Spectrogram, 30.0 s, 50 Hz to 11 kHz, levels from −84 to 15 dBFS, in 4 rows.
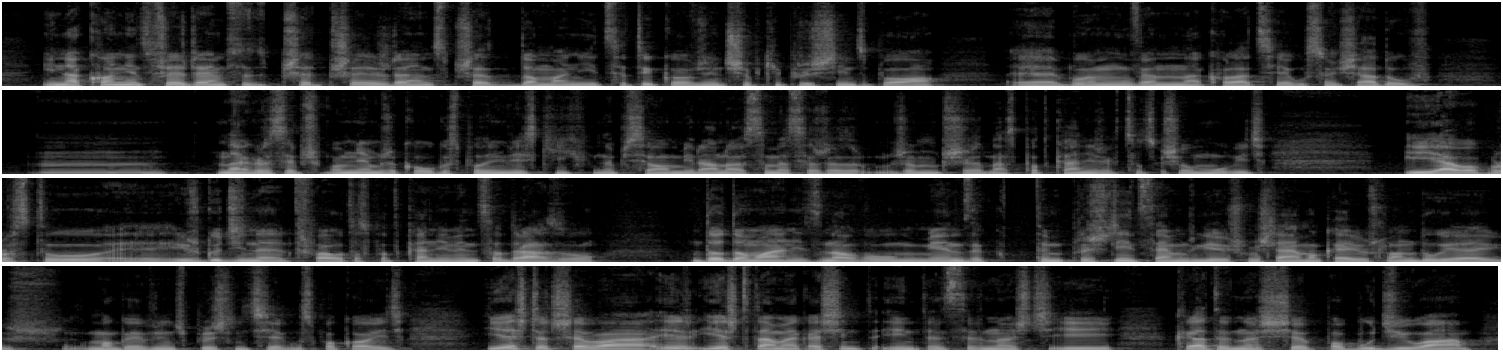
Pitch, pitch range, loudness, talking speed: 115 Hz, 110-120 Hz, -27 LUFS, 180 wpm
